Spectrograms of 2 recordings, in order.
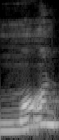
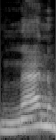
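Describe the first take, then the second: First: The vowel is a rounded 'aw' sound. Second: The vowel is an open 'eh' sound. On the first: The speaker calls it wrong. "यहाँ पे मॉन तो नहीं बोल सकते" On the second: The speaker calls it right. "यहाँ पे मैन बोल सकते हैं"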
